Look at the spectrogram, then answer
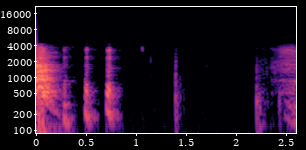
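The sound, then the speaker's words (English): A dog named Louie barks in a quick run of four sharp yaps, the first loudest, followed by near silence with a couple of faint ticks and a soft rustle at the end. “And good afternoon, and Louie brings us into the show here.”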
